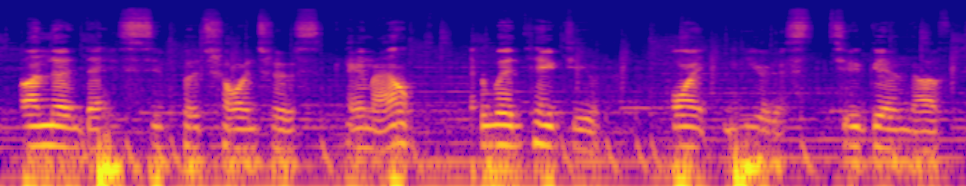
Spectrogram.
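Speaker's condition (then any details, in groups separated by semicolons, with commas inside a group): Cerebral palsy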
